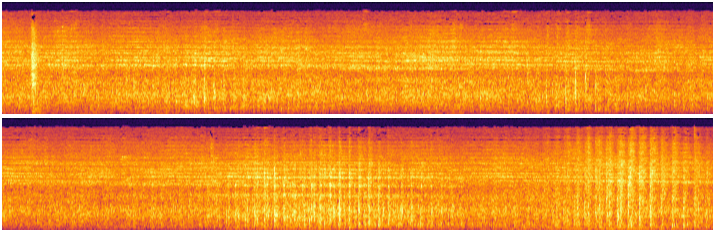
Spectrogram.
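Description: A long container freight train rolls past at speed, its wheels clattering steadily over the rail joints, louder in stretches. Level-crossing alarm bells ring throughout.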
